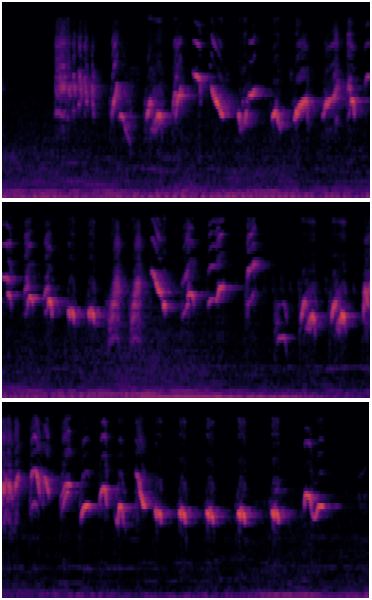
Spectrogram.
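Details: Greater green leafbird singing to provoke rivals: a long, lively stream of varied sharp chirps and slurred whistles, ending in a steady series of short repeated notes about three per second.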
